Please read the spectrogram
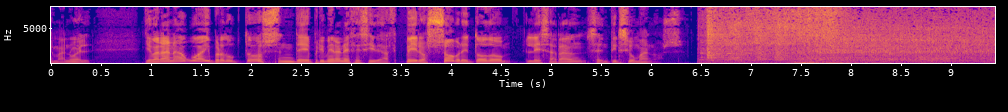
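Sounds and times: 
speech: 0.0s - 6.7s
engine of a converted ambulance starting: 6.5s - 9.3s.

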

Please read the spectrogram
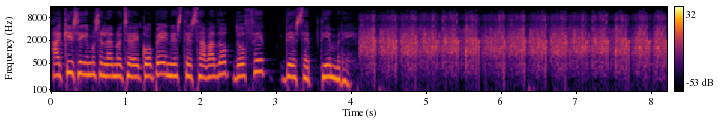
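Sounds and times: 
speech: 0.0s - 4.2s
villagers of Alcublas applauding: 4.1s - 8.2s.

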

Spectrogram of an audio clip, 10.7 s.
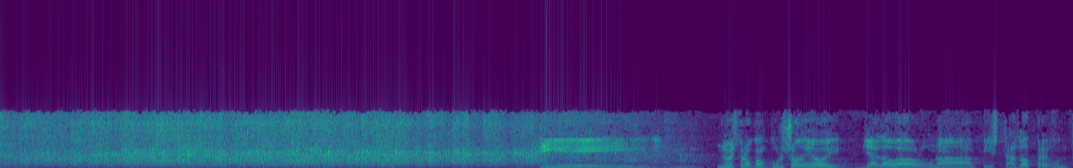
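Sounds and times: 
audience applause: 0.0s - 7.1s
speech: 5.4s - 10.7s.

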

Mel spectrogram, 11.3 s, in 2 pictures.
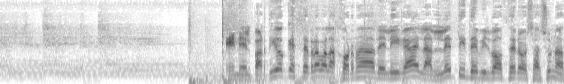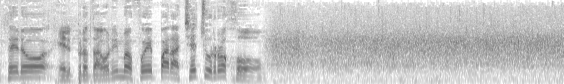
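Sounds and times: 
speech: 2.3s - 8.4s
stadium fans applauding in tribute: 8.3s - 11.2s.

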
